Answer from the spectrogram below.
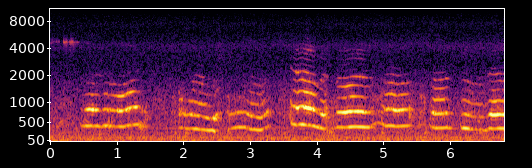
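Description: A small child cries in a run of whiny, wavering wails, each sob rising and falling, continuing steadily with only brief breaths between them and no other voices.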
